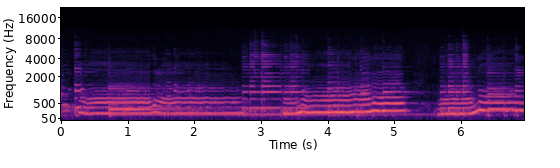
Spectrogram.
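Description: A song: a man singing long held notes over acoustic guitar, with a brief break about five seconds in.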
